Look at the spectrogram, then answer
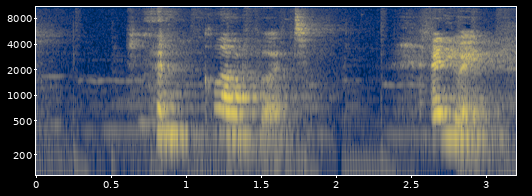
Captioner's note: giggles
